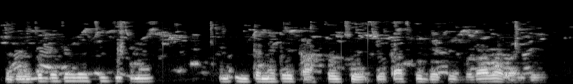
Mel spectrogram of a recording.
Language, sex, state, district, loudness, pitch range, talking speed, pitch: Bengali, male, West Bengal, Dakshin Dinajpur, -15 LUFS, 125-155 Hz, 165 wpm, 140 Hz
